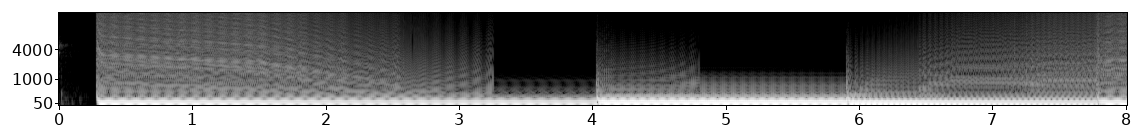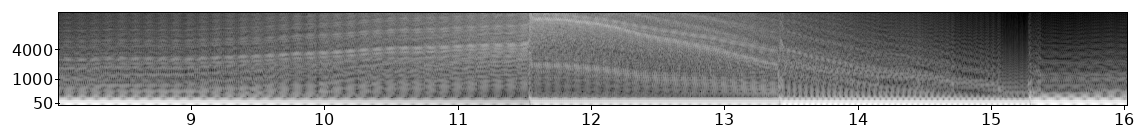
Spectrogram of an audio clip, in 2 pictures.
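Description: Massive X synth sub bass playing long held notes through Neutron 4's Exciter with Trash distortion, gritty and buzzy in the top end. As the distortion's tone control is swept, the bright upper edge of the sound rises, then falls away near the end.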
